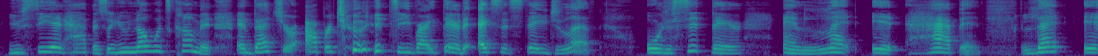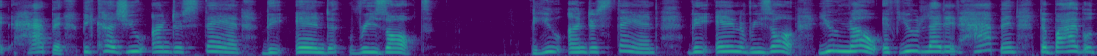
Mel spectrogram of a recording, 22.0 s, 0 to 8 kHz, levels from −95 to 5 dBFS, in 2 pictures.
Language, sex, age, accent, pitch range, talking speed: English, female, 40-59, American, 205-265 Hz, 135 wpm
